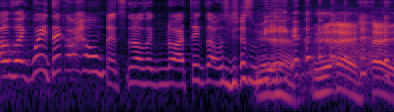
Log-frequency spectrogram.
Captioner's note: laughs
